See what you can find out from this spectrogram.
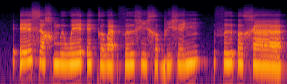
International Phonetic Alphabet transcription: ʔ e s e χ m ɨ w e ʔ e k ə w æ ʔ θ ɨ x i x ə b i x e ɲ | θ ɨ ʔ ə x æ

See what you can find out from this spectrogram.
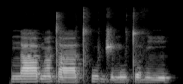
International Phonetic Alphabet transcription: n aː˦ b ã˦ t aː˨ tʰ u˦ d͡ʒ ɪ˨ m u˨ t ʊ˨ z ĩ˨

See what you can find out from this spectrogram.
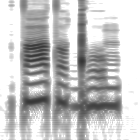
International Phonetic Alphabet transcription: t a t ʌ ɡ͡ǃ o m

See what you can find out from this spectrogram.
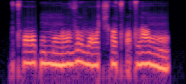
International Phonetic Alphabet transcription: tʰ ɔː p ũ m õː zˤ u v ɔː t͡ʃʰ ʌ tʰ ɔ̰ tˤ l õː

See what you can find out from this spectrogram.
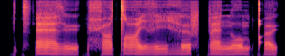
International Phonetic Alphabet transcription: t͡sʼ æ ð y | ħ y tˤ ɑ i̯ ð i ɦ ø f p æ n o m qʼ y

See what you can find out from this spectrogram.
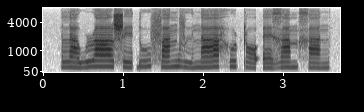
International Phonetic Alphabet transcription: l a˨˩˨ w ɹ aː˧ ʂ e˨˩ ɗ u˧˥ f a˧˥ ŋ v ɨ˨˩˨ n aː˧˥ h u˧ ʈ ɔ˨˩ ʔ ɛ˨˩ ɣ a˧ m x a˧ n

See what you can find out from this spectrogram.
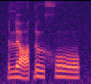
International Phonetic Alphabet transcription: lʲ ɑ˧˩˧ ɗ ɯ˦˨ x o˦˨

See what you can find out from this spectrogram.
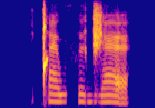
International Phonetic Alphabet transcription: ǃ æ w θ ɘ d͡ʒ æ

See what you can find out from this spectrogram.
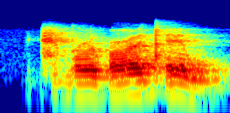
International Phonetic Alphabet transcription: t͡ɕ u ɡ ʕ u ʔ ʕ œ tʼ ɛ w

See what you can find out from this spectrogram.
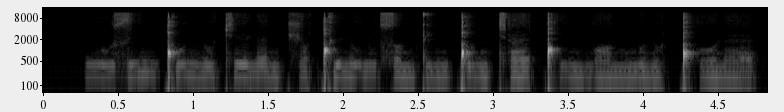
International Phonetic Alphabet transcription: w u z i n ǃʼ u n ɳ u cʰ e ɳ æ n t͡ʃ ɒ ǃʼ i ɳ u ŋ s ɒ n ʈ i ŋ ǃ u n cʰ æ ǃʰ i ŋ w ɒ n ŋ u ɳ u ǃʰ o ɳ æ

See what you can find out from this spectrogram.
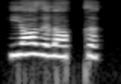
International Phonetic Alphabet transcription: j ɒ ð ɘ l ɒ kː ə

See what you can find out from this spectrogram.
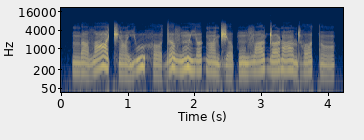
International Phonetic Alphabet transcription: ŋ ʌ˨˩ ðˤ ɑ˧˥˧ t͡ʃ ɑ̃˨˩ j u˧˥˧ h ɔ˨˩ d ʌ˧˥˧ v ũ˧˥˧ j ʌ˧˥ ɡ ɑ̃˧ d͡ʒ ʌ˨˩ p ũ˧ v ɑ˧˥ ɖ ɒ˧˥ ɽ ɑ̃˧˥˧ ɖʱ ɔ˧˥ t ɔ̃˧

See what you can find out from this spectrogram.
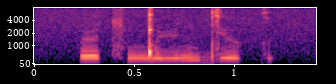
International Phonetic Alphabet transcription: ø t͡s ŋ͡ǃ y n dʲ ɯ k

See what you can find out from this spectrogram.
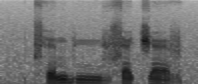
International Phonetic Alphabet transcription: t͡sʰ ɛ m b yː v s æ t͡ʃ æ v

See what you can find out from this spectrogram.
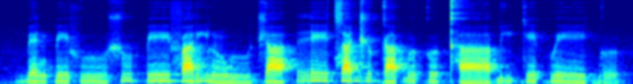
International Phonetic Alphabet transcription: ɡ͡b ɛ˨ n k͡p e˨ f uː˨ ʃ u˦ k͡p eː˦ f a˦ ɾ i˦ l ũ˨ w uː˨ t͡ʃ a˦ | r eː˦ t͡s a˦ d͡ʒ ʊ˦˨ ɡ a˦ ɓ ʊ˦ k ʊ˦˨ kʰ aː˨ ɓ i˦ k e˦ kʷ eː˦˨ ɡ͡b ʊ˨

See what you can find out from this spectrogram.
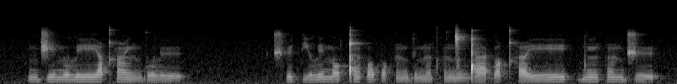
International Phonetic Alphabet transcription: n d͡ʒ e n o l eː qʰ ẽː ŋ ɡ o l ʏː | t͡ʃʰ ʏ pʲ o l e n ɔ ǃ õ ʔ ɔ p ɔ k ə̃ ŋ ɡ ʏ n̪ õ t̪ʰ ə̃ ŋ͡ǀ ʏ ŋ͡ǃ a ɠ ɔ qʰ eː | d ẽ k õ n d͡ʒ ʏ

